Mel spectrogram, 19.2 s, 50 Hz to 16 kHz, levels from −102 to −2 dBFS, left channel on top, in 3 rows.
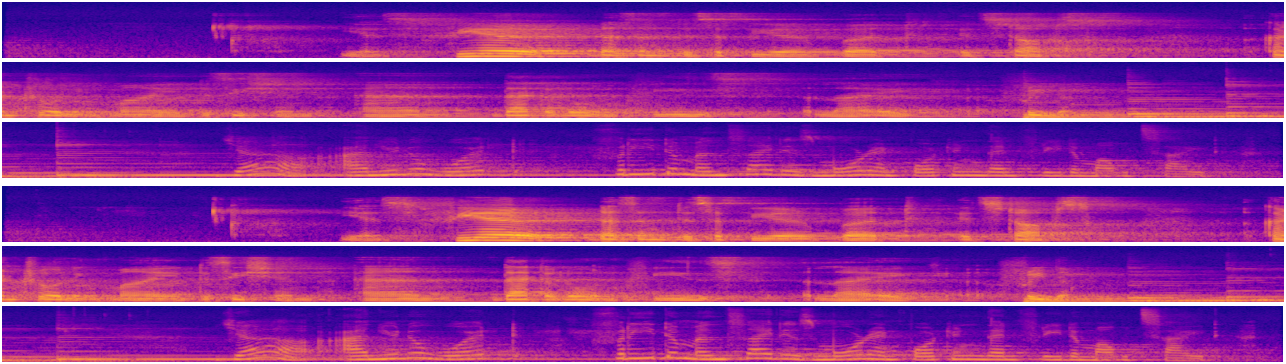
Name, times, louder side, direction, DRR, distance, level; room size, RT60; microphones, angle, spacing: voice 1, 1.7-5.4 5.7-5.9 6.3-11.8, right 2 dB, 90° right, 3 dB, 1.0 m, -27 dB
sound 1, 11.5-16.1, equal, 50° left, 2.1 m, -34 dB
voice 2, 13.9-15.3 15.8-19.1, right 1 dB, 30° right, 7 dB, 0.8 m, -33 dB
28.0 x 15.5 x 6.7 m, 2.4 s
head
